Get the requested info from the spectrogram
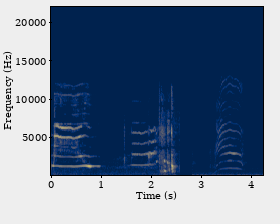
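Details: Domestic cat giving a series of clear, high, tonal meows: one long drawn-out call, a shorter one after a pause, then a final bright meow. The room is otherwise quiet apart from faint low rumbling.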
